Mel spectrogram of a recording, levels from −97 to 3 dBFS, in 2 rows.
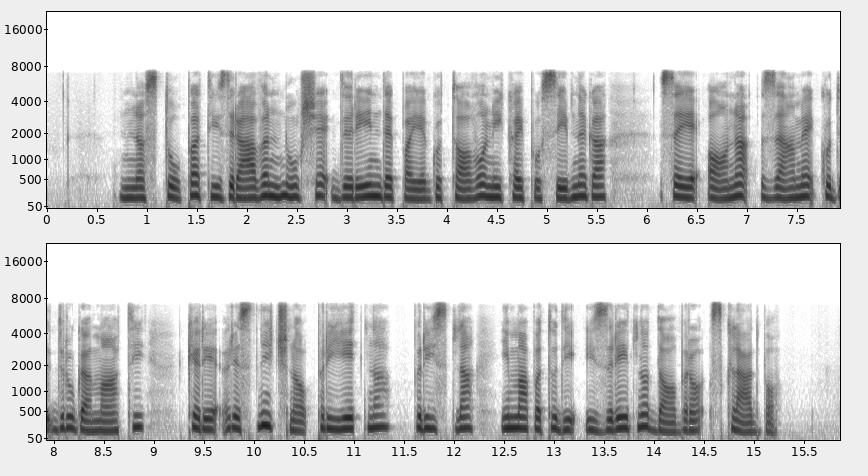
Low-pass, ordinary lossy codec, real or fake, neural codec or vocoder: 7.2 kHz; none; fake; codec, 16 kHz, 2 kbps, FunCodec, trained on LibriTTS, 25 frames a second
